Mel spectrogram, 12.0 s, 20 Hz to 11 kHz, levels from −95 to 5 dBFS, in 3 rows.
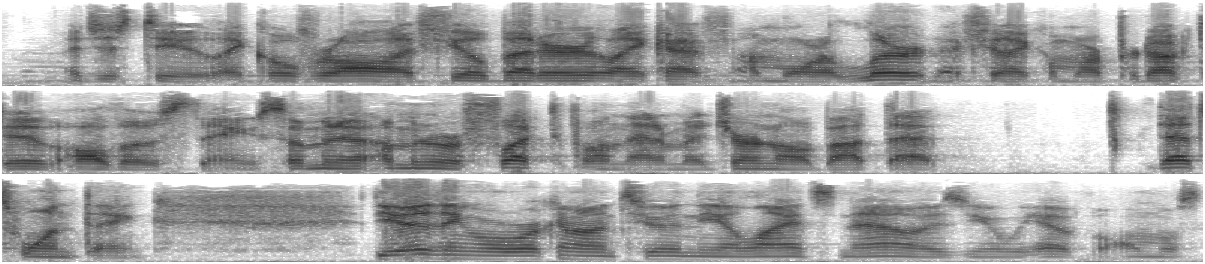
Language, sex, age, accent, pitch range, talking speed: English, male, 30-49, American, 105-130 Hz, 270 wpm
